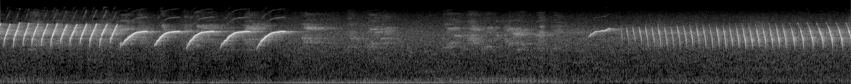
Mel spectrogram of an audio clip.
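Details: Belgian canary singing as training for other canaries: a fast rattling trill, several rising slurred whistles, a quieter pause with soft notes, then a long rapid buzzy trill.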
